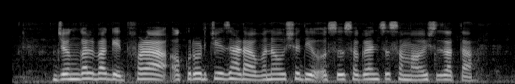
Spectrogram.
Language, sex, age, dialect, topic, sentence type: Marathi, female, 25-30, Southern Konkan, agriculture, statement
